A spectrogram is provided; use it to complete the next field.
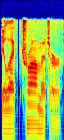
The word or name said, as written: electrometer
